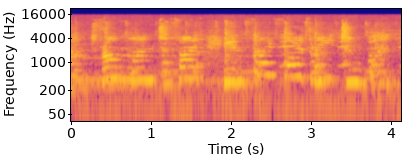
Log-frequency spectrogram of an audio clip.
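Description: Children's cartoon theme song: a high singing voice carrying a melody over light instrumental backing.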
